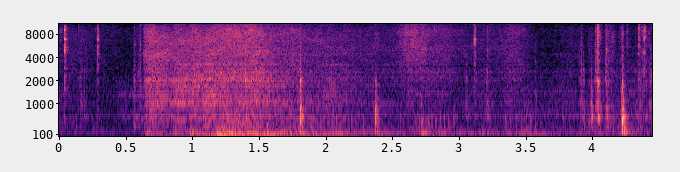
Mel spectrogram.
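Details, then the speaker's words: 2011 Nissan Sentra, 33,000 miles, barely runs after stalling out; plugs, coils, fuel pump and converter already replaced elsewhere. Mass airflow sensor plugged back in, throttle floored: brief crank catches into a rough surge, then dies to clatter and clicks; starts then stalls, cause unconfirmed. "still a start stall I'm trying to floor it try and keep it alive"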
